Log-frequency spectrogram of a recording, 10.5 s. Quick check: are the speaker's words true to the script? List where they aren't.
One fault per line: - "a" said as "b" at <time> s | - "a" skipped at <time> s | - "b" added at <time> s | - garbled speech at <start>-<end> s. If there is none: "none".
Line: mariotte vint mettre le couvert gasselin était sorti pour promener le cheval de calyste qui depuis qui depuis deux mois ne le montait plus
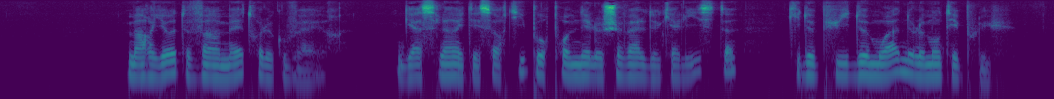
- "qui depuis" skipped at 8.5 s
